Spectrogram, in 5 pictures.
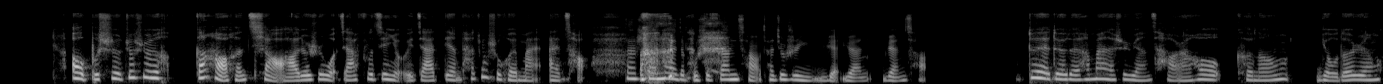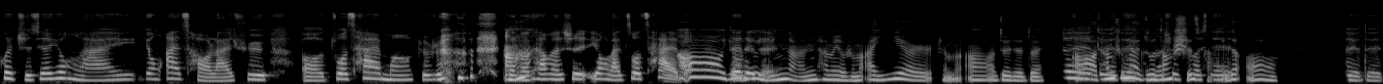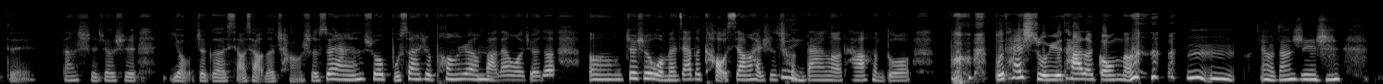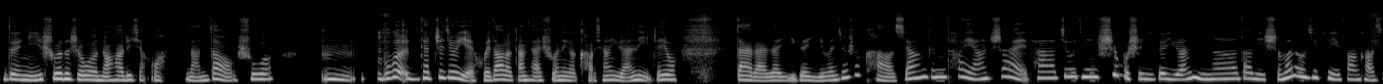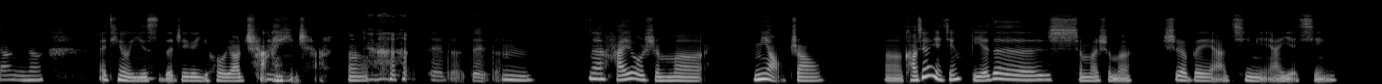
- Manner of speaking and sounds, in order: laugh; laugh; surprised: "啊？"; laughing while speaking: "不"; laugh; laughing while speaking: "是"; laugh; teeth sucking; laugh; laughing while speaking: "查一查"; laugh
- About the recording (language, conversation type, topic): Chinese, podcast, 你会把烹饪当成一种创作吗？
